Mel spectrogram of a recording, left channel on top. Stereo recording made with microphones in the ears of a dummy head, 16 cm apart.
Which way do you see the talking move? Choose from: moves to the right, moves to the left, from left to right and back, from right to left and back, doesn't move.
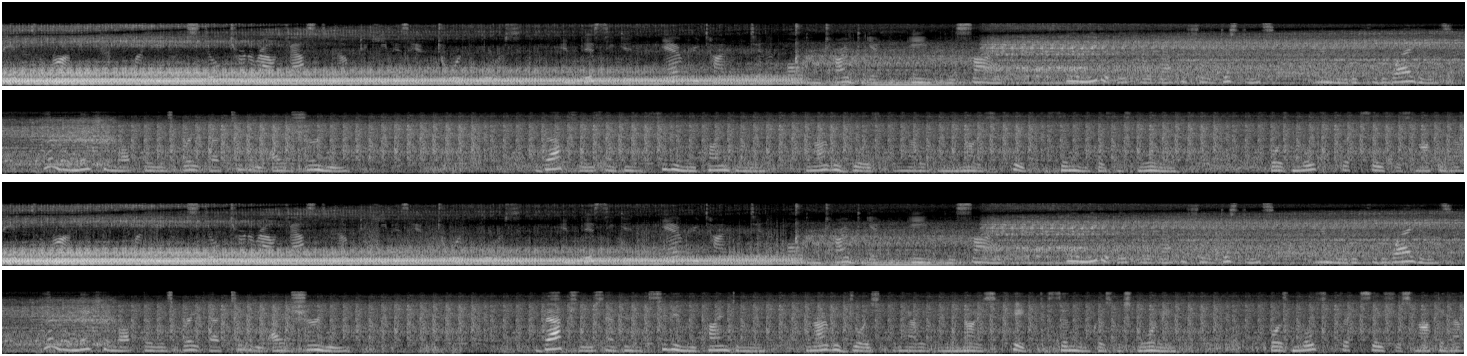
moves to the right.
